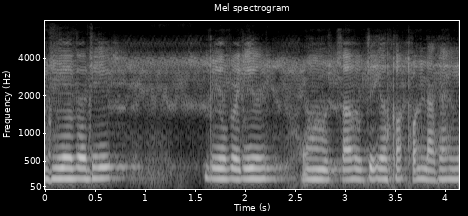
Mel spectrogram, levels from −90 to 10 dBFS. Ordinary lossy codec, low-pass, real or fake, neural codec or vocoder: none; none; fake; codec, 16 kHz, 1 kbps, FunCodec, trained on Chinese and English, 50 frames a second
